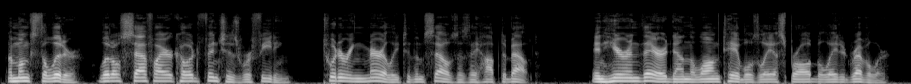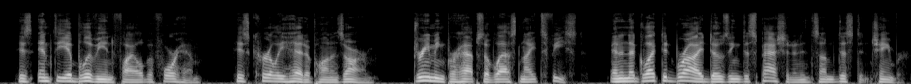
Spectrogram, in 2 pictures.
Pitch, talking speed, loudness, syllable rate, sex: 125 Hz, 190 wpm, -19 LUFS, 6.4 syllables/s, male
